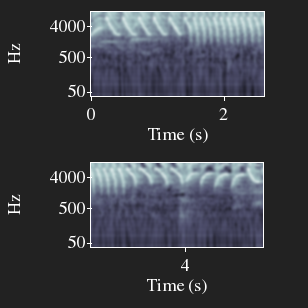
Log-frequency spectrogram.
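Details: Local canary singing: a series of swooping downward whistles, a fast even trill of repeated notes, then varied slurred whistles and chips.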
